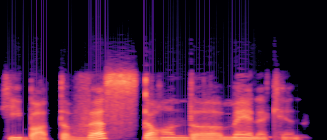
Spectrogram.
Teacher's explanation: the t and the th are close so i'm getting ready for the th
